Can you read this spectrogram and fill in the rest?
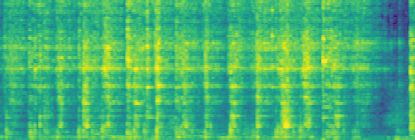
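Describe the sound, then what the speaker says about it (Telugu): Pepper chicken fries in a pan, heard mostly as repeated clinks and scrapes of a metal utensil stirring against the pan in an uneven, busy rhythm, fairly close, without any voices. "ఫ్రై అయ్యేదాకా బాగా వేయించుకోవాలండి. కలర్ మారేంత వరకు ఇట్లాగా ఫ్రై చేసుకోవాలండి."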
